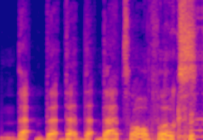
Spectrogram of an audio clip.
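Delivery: a bad stammering Porky Pig; hammed-up cartoon stutter sign-off; Porky Pig impression. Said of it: "That's terrible".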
